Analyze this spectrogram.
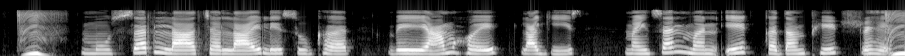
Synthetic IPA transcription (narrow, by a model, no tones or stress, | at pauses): muːsəɾlaːt͡ʃəlaːelesʊɡʱəɾ | beːjaːmɦoe | laːɡiːs | məɪsənməneːkːɐd̪əmpʰiːʈɾɐɦeː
